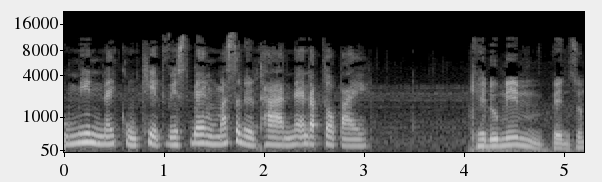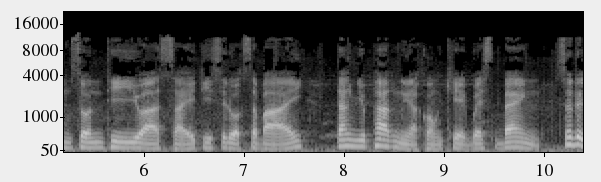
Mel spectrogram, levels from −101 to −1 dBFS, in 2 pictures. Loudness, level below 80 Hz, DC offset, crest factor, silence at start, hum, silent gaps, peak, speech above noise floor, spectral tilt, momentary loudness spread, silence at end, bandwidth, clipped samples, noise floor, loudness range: -30 LUFS; -56 dBFS; under 0.1%; 18 dB; 0 s; none; none; -12 dBFS; 30 dB; -5.5 dB/octave; 8 LU; 0 s; 12 kHz; under 0.1%; -60 dBFS; 3 LU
